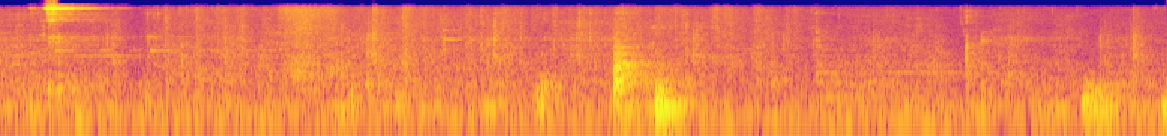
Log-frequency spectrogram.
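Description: Close-miked chewing and wet mouth sounds of a man eating a salami sandwich in a bread roll, with a sharp smack about a third of a second in. A paper napkin rustles about four seconds in.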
